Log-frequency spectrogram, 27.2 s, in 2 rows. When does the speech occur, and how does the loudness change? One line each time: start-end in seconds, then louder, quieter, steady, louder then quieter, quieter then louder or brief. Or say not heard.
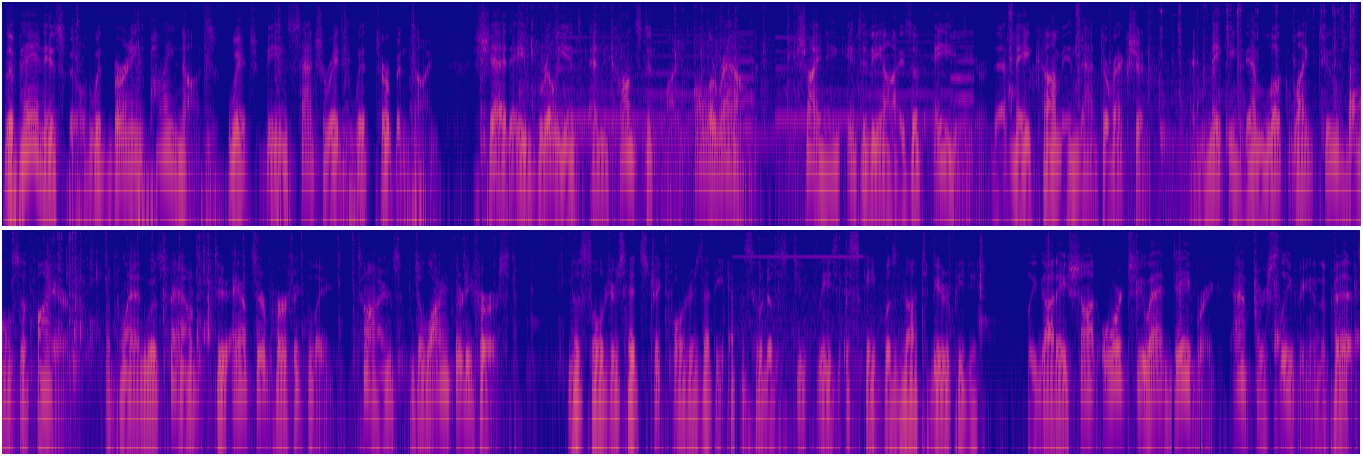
0.0-27.1 steady.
